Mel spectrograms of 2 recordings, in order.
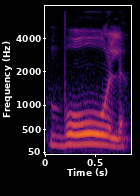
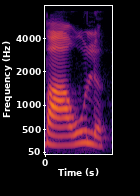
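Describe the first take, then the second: First: The vowel sounds like 'oh' in 'go'. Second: The vowel sounds like 'ow' in 'cow'. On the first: The speaker calls it right. "It's बोल" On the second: The speaker calls it wrong. "It's not बाउल"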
